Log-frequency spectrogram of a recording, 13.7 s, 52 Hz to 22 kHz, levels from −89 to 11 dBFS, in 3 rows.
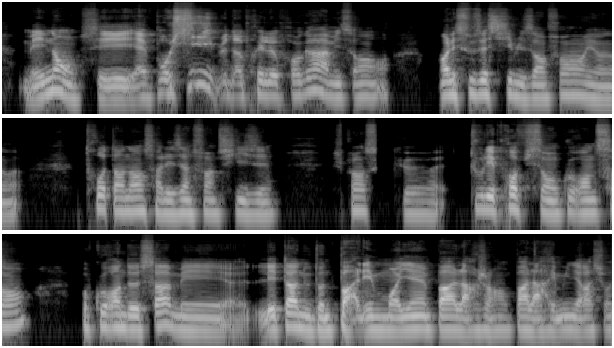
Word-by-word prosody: Mais 125 +4 0
non, 170 -8 +1
c'est 120 -1 +1
impossible! 170 - 0
D'après 135 +3 -4
le 145 -1 -1
programme, 150 +2 -2
ils 135 - -4
sont 135 +1 -8 0.4
on 150 - +4
les 155 - +3
sous-estime, 160 -1 -2
les 130 0 -5
enfants 145 +4 -4
et 130 - -4
on 120 0 -6
a - - -15 0.5
trop 170 -1 -1
tendance 150 -1 -2
à 135 - -2
les 130 +1 -3
infantiliser. 130 -2 -6 0.4
Je - - -23
pense 155 -1 -5 0.2
que, 130 - -11 0.2
ouais, 120 - -12 0.2
tous 170 - -7
les 160 -1 +6
profs, 175 -2 +1
ils - - -4
sont 135 -3 -1
au 125 - -2
courant 135 0 -3
de 135 - -3
sang 165 +8 -2 0.4
au 140 - -5
courant 150 +1 +2
de 135 -1 +3
ça 160 +6 +3
mais, 125 -3 -2
heu, - - -10
l'État 140 +4 +5
nous 135 - +1
donne 125 0 +1
pas - - +6
les 130 +1 +3
moyens, 130 +1 +2
pas 130 -1 +8
l'argent, 125 +1 -1
pas 130 0 +3
la 115 - +3
rémunération 125 +1 -3
135 Hz, 225 wpm, -24 LUFS, 125-150 Hz, 0.5 s, pas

